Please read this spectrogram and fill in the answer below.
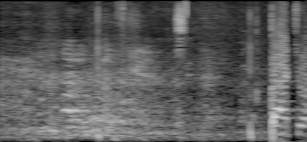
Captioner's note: audience laughs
